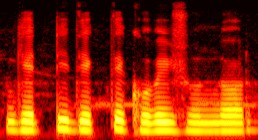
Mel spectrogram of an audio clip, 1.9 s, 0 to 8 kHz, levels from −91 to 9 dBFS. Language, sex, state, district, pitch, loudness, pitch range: Bengali, male, West Bengal, Darjeeling, 135 Hz, -14 LUFS, 130-145 Hz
